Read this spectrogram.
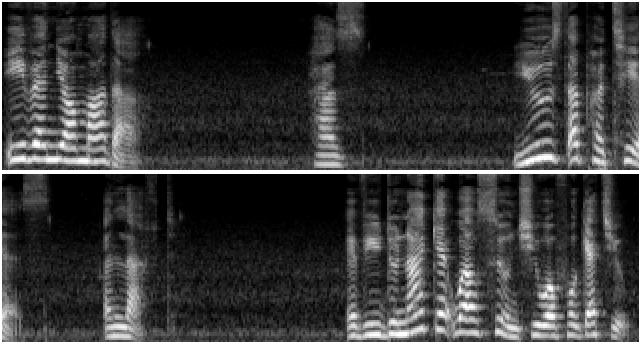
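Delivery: loud, blunt warning; harsh warning. A narrator's reading. Grandmother warns the burned child, loud and blunt. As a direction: jolt her awake with it. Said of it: "Papa said something that was worse".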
